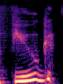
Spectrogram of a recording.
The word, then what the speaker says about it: fugue: fugue state. Mm-hmm. Am I saying that right? – I think so, yeah. – F-U-G-U-E.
